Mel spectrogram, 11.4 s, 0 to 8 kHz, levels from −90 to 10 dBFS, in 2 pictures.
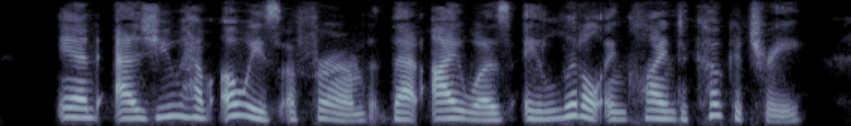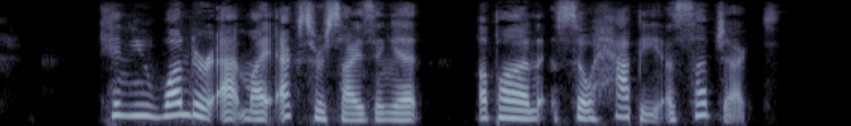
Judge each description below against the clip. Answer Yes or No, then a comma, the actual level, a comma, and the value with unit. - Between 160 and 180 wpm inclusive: No, slow, 135 wpm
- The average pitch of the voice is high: Yes, high, 195 Hz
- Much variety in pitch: No, average, 5.0 semitones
